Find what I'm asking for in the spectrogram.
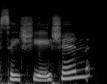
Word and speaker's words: satiation: The first is extinction, the second is satiation, which sounds I know I know that's how you say it cuz it's like satiate, but satiation is not a form of the word I've ever heard before.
